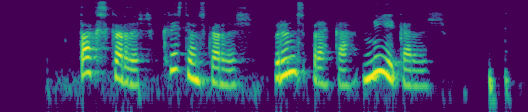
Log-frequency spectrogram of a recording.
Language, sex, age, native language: Icelandic, female, 30-39, Icelandic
